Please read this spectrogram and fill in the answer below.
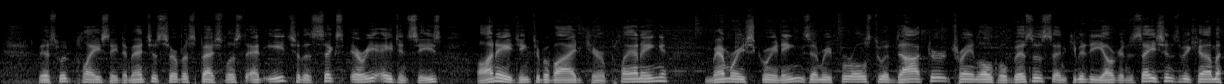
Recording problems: rain or running water; faint; throughout; 25 dB below the speech

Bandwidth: 15 kHz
